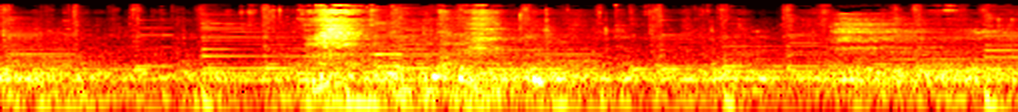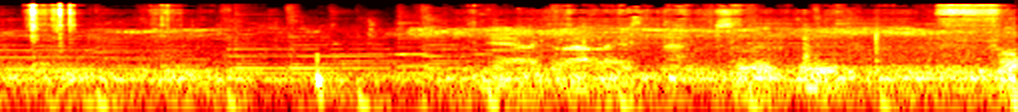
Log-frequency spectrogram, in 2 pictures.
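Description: Background music with held notes, laid over the footage.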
